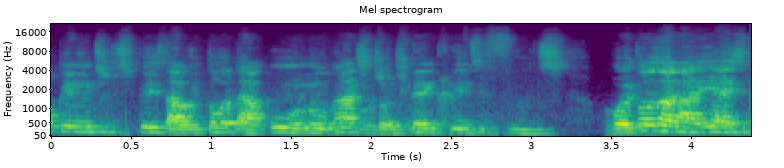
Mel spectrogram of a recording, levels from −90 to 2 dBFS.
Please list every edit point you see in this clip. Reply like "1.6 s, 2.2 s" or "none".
none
